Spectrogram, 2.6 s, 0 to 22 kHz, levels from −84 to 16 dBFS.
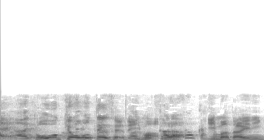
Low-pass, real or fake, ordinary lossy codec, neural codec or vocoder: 7.2 kHz; real; none; none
